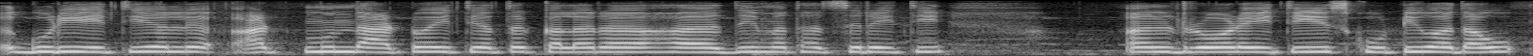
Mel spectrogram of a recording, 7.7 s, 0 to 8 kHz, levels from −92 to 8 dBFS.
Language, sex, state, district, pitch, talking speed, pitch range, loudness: Kannada, female, Karnataka, Belgaum, 245 Hz, 125 wpm, 235-250 Hz, -14 LUFS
